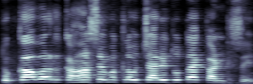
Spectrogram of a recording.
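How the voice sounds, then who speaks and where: A man with a high-pitched voice teaches an online grammar lesson. He asks questions and then answers them himself. He drags out each letter sound slowly and clearly to show how it is made. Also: flat delivery. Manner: explains step by step, asks and answers his own questions.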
